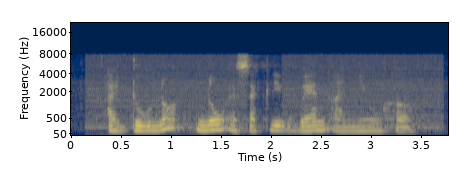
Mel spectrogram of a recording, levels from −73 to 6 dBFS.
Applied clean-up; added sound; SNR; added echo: none; Vehicle; 14 dB; reverberation time 1.7 s.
